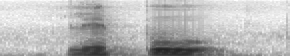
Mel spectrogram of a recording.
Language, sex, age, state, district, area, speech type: Manipuri, male, 18-30, Manipur, Tengnoupal, urban, read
